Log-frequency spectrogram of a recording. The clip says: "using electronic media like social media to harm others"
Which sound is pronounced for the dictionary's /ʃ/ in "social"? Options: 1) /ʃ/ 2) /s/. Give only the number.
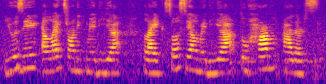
2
